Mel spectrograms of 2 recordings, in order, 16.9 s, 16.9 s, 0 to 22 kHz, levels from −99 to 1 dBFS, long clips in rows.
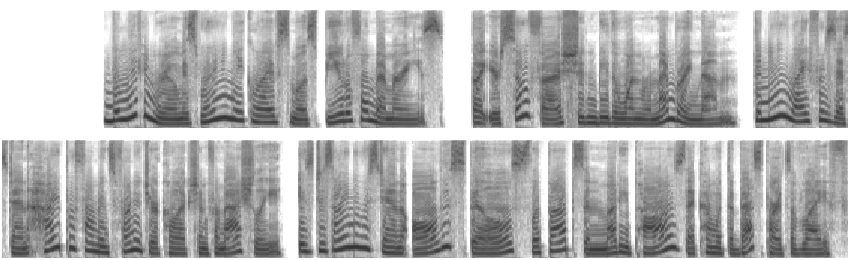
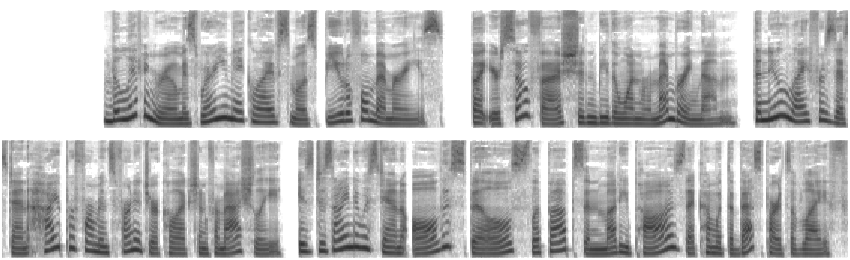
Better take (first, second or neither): second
